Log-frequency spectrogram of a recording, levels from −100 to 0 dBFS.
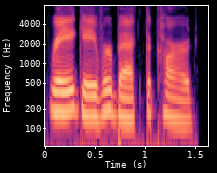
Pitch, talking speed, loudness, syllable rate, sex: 165 Hz, 220 wpm, -18 LUFS, 4.4 syllables/s, female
